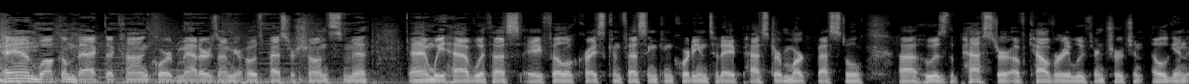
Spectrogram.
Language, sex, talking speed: English, male, 180 wpm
